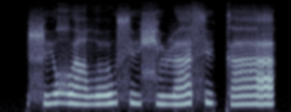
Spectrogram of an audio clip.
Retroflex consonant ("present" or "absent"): present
